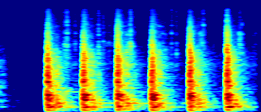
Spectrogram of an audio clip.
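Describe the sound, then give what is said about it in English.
A latrine door is bashed violently: after a brief silence, six heavy, booming thuds land in a steady rhythm, each with a sharp attack and a short decaying rumble. “As the door is bashed upon and then violently swung open.”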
